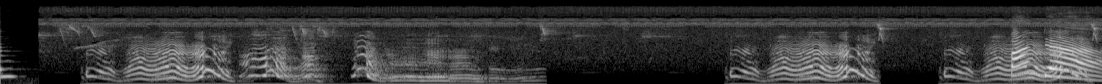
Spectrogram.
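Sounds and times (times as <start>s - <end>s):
giant panda calling: 0.9s - 5.4s, 7.3s - 8.8s, 9.4s - 11.0s.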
